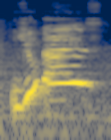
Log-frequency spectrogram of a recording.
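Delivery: excited high call. Real, not acted. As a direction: call out to the viewers, thrilled. Hyping up her viewers.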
